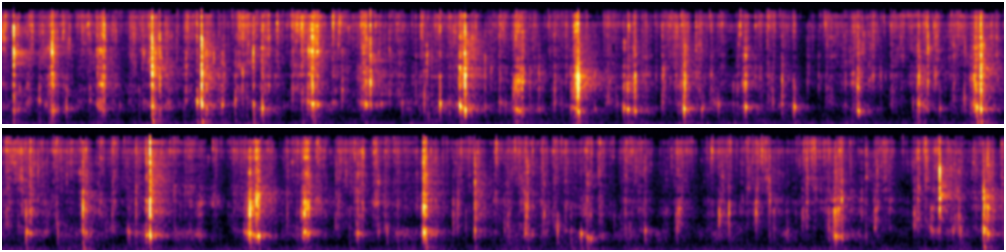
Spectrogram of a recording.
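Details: Pit Bull named Oliang eating a raw ostrich paw for the first time, indoors; wet crunching and tearing bites come in uneven bursts with short pauses, close and quiet, with no other clear sounds.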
